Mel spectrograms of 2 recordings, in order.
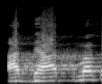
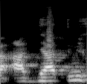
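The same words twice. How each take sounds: First: आध्यात्मक with a short a before the final k; "आध्यात्मक", ending in -मक; wrong form said. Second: आध्यात्मिक with a clear ik ending; "आध्यात्मिक", ending in -मिक; correct form said. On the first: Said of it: "आध्यात्मक नहीं होगा". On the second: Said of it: "इक जुड़ेगा". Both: Shown as a demonstration.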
